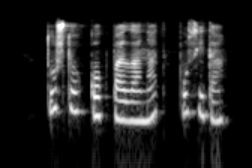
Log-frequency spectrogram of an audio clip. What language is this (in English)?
Mari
